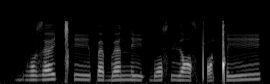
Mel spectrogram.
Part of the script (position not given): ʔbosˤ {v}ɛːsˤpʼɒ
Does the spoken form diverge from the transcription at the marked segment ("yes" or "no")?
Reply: yes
